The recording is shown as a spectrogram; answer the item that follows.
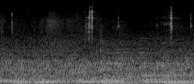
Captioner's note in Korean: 가위질 소리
